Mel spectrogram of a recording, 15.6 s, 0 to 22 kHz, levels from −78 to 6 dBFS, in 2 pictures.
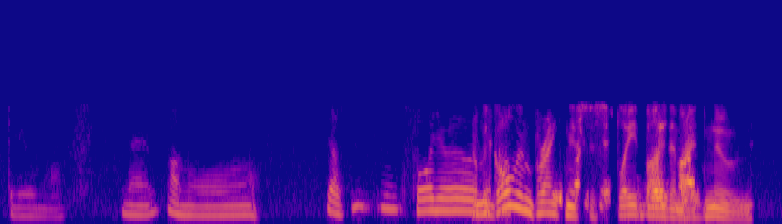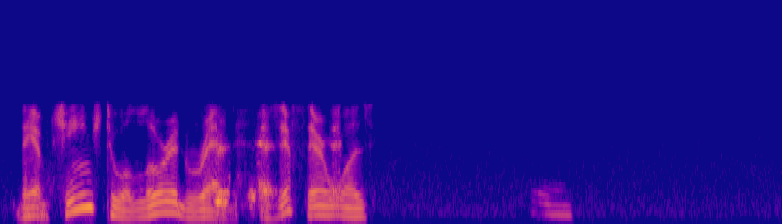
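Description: The whole recording passes through the AMR narrowband mobile codec, AMR-NB at 10.2 kbps. The codec rebuilds the speech from a vocal-tract model and a few excitation pulses per subframe, and nothing above 3.8 kHz survives. The result is a muffled, telephone-band voice with a plainly audible buzzy, synthetic edge.

From 5.1 to 5.67 s, the echo canceller likely mistook simultaneous talk from both sides for loudspeaker echo and clamped down on the talker. This is speech suppressed in double talk. The voice sinks by about 40 dB over roughly 0.4 s of that span, sounding as if it drops away.

From 5.73 to 6.15 s comes an echo leak, likely from a speakerphone whose canceller let its microphone pickup through. A copy of the voice returns 306 ms late, about as loud as the speech itself.

Between 6.32 and 7.57 s, the double-talk suppression likely strikes again, cutting the voice by up to about 30 dB for roughly half a second in total. 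Inside that span, from 6.5 to 6.97 s, the 306 ms echo returns slightly louder than the speech, at about 5 dB above it.

From 9.5 to 10.57 s, suppression likely affects about 0.7 s of voice in dips reaching about 30 dB. Overlapping it, from 9.94 to 10.76 s, an echo leak now arrives 427 ms late at roughly speech level. A briefer, quieter 427 ms echo follows from 11.09 to 11.26 s, about 5 dB below the speech.

From 11.48 to 12.03 s, double-talk suppression likely dips the voice once more, by about 25 dB for roughly 0.3 s.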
